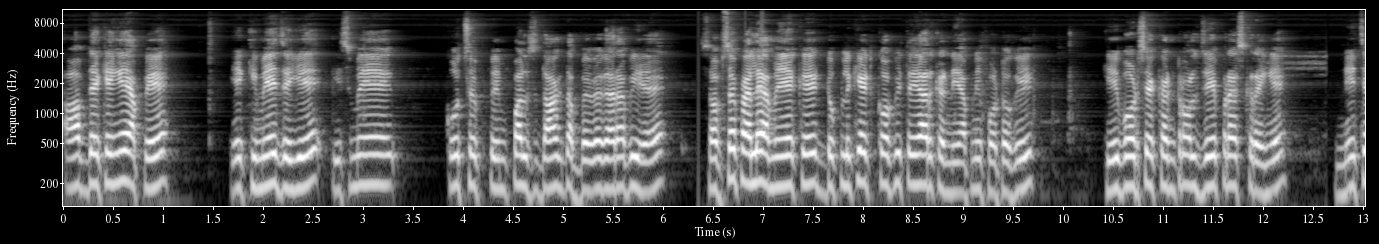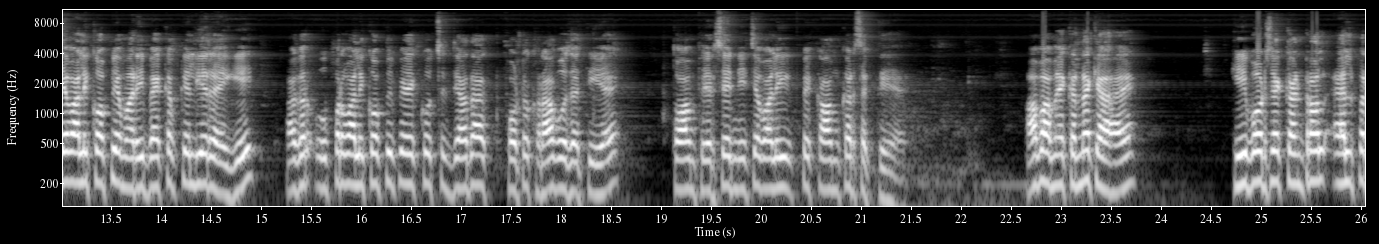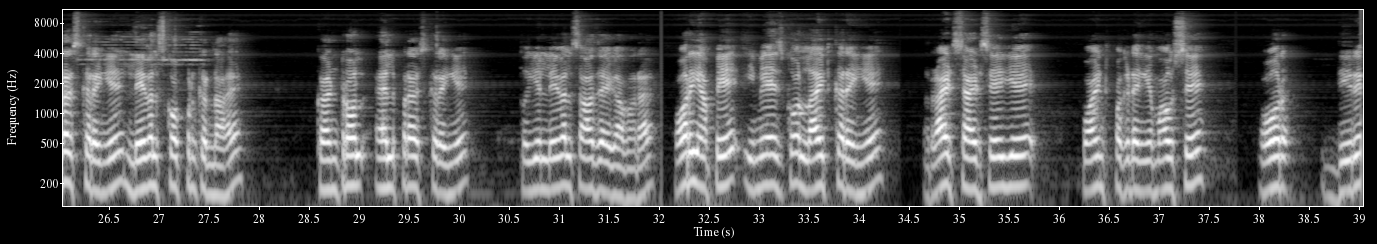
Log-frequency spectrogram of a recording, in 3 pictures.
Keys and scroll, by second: 0.5 space, 2.4 ctrl+=, 5.4 space, 6.3 F9, 8.7 ctrl+=, 9.5 ctrl+-, 11.8 ctrl+j, 16.9 ctrl+=, 18.8 ctrl+-, 23.0 ctrl+=, 29.5 ctrl+l, 34.4 ctrl+l.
